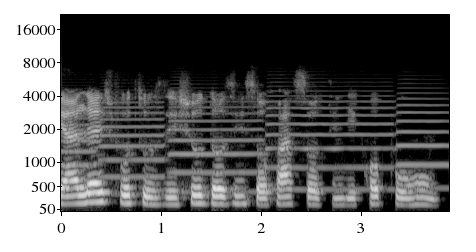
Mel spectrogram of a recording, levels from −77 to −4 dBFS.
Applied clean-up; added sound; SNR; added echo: none; Trumpet; 13 dB; none.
